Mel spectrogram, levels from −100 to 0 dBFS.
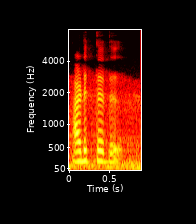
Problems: constant background noise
